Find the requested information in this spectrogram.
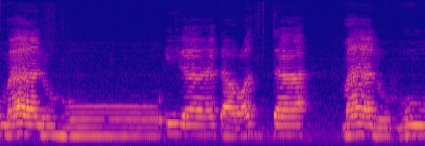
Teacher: মাদের হরকতের পাশে আলিফ এসেছে, যেটা তিন আলিফ টান আমরা দিচ্ছি।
